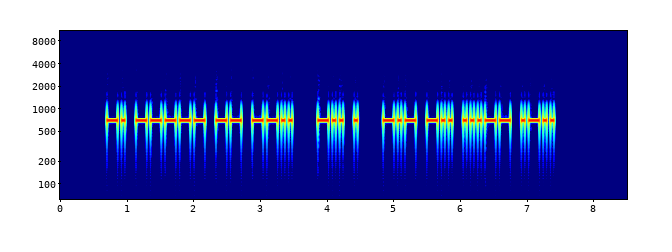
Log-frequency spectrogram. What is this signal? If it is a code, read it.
Morse code, heard as a keyed tone, about 22 wpm, 700 Hz. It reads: N0MZ DE KD3L
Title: USA Callsign DE Callsign - 4 Characters - 22wpm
